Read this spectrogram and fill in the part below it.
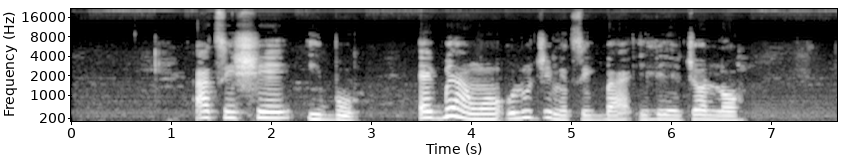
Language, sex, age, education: Yoruba, female, 15-29, tertiary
